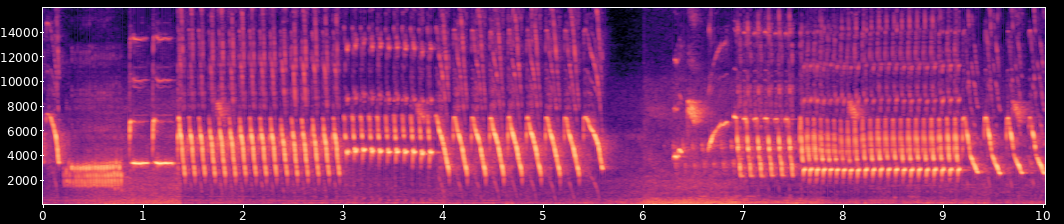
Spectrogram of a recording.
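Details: Persistent, long-running canary song used as a master recording: a low buzzy phrase, then rapid high trills and repeated descending whistles at roughly four per second, a short pause, and more fast rattling trills with sweeping notes.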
